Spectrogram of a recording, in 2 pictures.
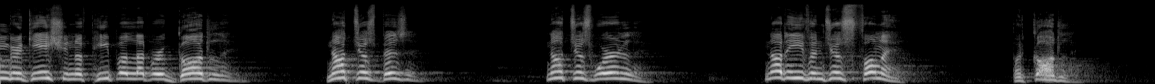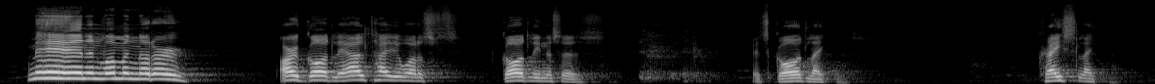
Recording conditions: large echoing room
